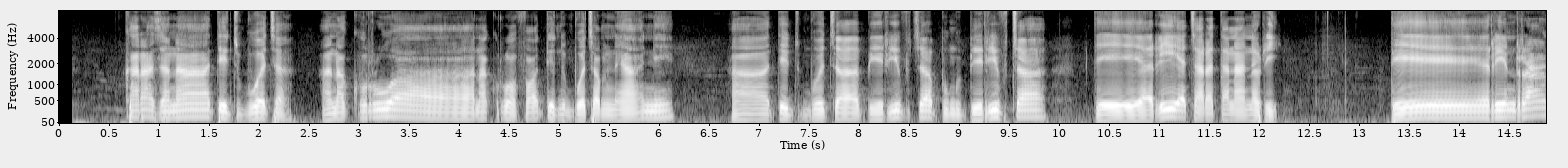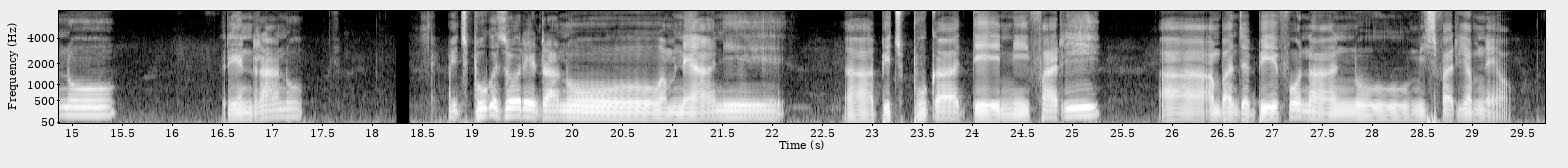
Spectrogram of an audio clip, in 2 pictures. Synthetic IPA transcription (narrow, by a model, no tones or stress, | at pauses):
kaɾazanət̪ent͡sumbuaʈ͡ʂə | anakuɾuəːnakiruavawt̪end͡zumbuaʈ͡ʂaminaani | at̪ent͡simbuaʈ͡ʂəbeɾivuʈ͡ʂəbuŋɡubeɾivuʈ͡ʂə | d̪̥eaɾiat͡saɾət̪ananaɾi | d̪̥e | reniranu | rʔeniranu | b̥et͡si̥bukəzoɾeniranu | aminaani | bet͡su̥b̥ukəd̪enifaɾi | a̰mband͡ʒəbefonənumisi̥faɾiamina̰ja̰w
